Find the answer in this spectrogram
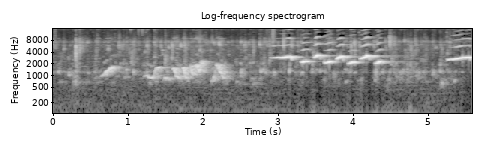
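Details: White-rumped shama singing beside trickling water, meant to prompt a silent shama to sing; varied whistled and harsh phrases, then a run of quick, repeated high two-note whistles, with faint water splashing behind.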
